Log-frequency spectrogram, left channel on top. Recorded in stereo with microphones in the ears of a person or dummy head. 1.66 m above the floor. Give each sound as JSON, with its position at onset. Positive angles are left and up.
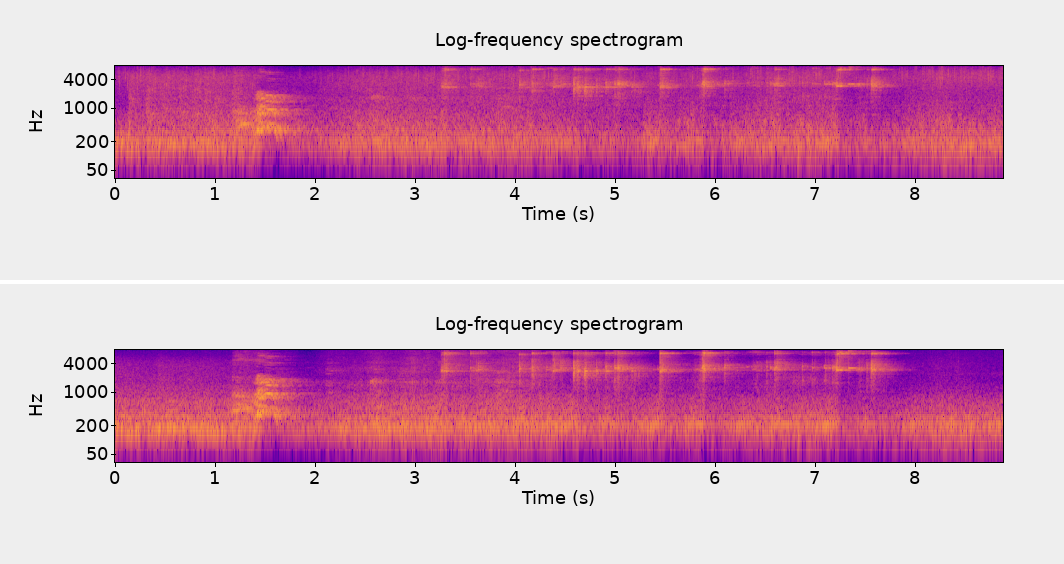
{"t": 1.2, "sound": "a dog barking", "side_deg": -15, "distance_m": 1.7}
{"t": 3.3, "sound": "dishes clattering", "side_deg": -20, "distance_m": 1.1}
